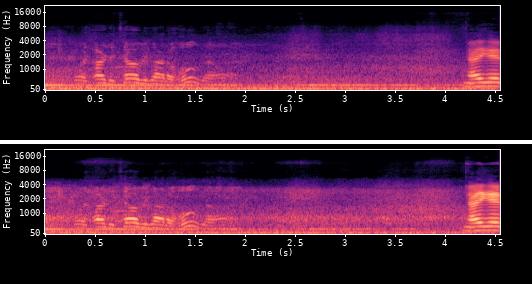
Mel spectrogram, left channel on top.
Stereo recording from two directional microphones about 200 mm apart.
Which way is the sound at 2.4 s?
90° left.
